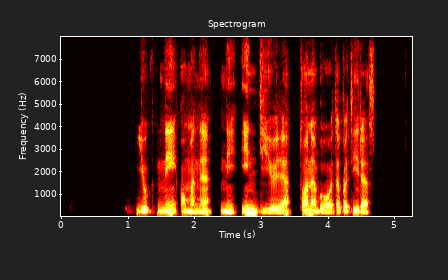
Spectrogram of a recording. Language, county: Lithuanian, Tauragė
